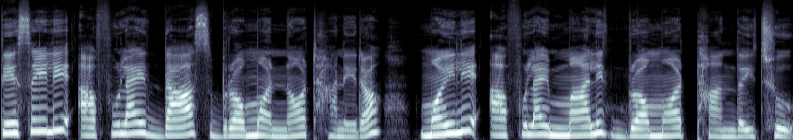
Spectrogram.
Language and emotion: Nepali, neutral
